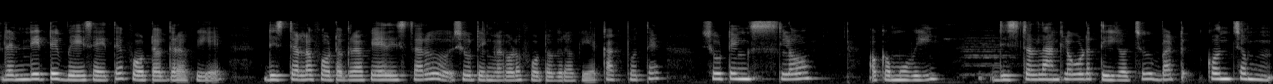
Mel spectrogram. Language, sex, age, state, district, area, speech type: Telugu, female, 18-30, Telangana, Suryapet, urban, spontaneous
